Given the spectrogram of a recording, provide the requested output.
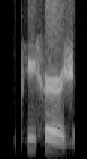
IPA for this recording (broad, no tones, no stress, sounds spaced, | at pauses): pʰ i x ə˞ ʒ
